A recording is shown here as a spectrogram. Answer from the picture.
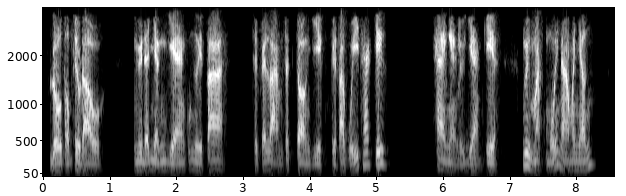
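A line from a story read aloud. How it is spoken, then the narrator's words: Cold scoffing laugh. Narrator (Vietnamese): Trương Thúy Sơn cười nhạt mấy tiếng nói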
